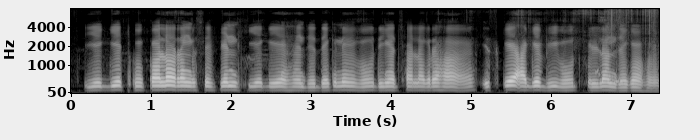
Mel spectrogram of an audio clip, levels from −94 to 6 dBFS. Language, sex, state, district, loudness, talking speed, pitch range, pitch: Maithili, male, Bihar, Supaul, -24 LUFS, 210 wpm, 120-130 Hz, 125 Hz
